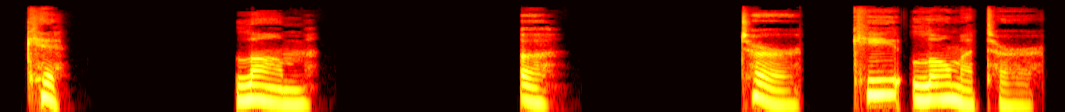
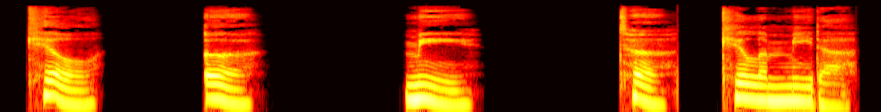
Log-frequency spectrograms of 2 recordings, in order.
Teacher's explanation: In US, stress l o m. In UK, stress k i l.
